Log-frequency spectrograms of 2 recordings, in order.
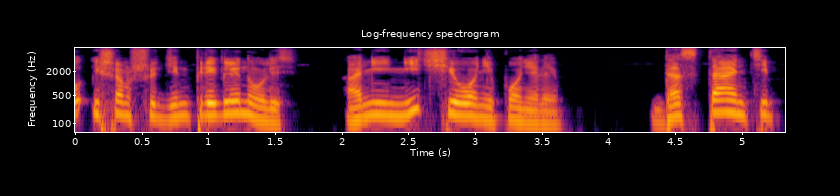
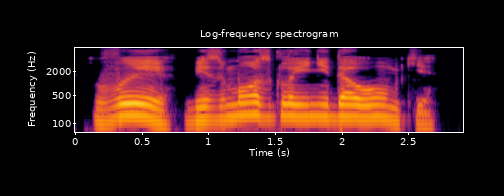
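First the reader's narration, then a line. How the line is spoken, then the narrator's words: Hollow, empty voice. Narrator (Russian): пустым голосом произнес халай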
